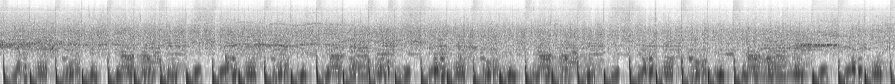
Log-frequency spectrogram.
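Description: An audience applauds steadily for about eighteen seconds to welcome guest Puppy Poison, Miss Simpatía of the first Drag Race España, a loud, dense wash of clapping hands that stays even throughout with no talking over it.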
